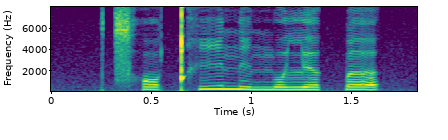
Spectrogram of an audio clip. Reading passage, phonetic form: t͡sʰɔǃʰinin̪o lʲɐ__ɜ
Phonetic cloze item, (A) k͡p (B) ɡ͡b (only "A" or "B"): A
